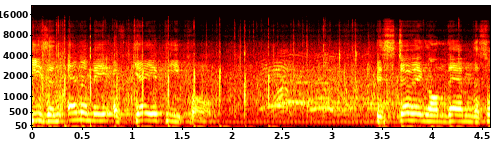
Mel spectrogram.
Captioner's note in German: Jubeln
